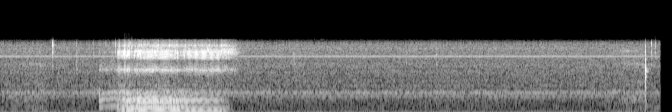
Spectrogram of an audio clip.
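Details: A very tired dog asleep after travel and a dog show gives one loud, rumbling snore, then the room goes quiet; ordinary sleep snoring.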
